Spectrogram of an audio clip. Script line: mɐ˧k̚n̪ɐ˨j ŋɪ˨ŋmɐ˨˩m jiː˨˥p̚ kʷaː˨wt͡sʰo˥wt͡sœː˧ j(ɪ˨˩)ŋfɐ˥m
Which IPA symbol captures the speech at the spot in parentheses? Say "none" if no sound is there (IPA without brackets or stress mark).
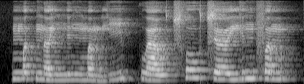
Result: ɪ˥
